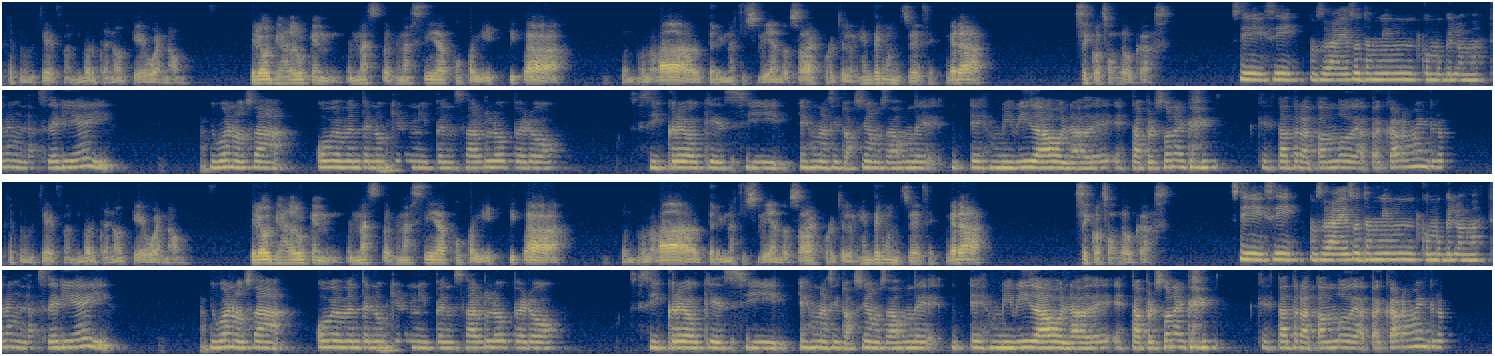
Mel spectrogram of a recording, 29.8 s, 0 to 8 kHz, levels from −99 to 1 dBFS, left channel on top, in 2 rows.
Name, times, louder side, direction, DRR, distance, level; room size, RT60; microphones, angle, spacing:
voice 1, 0.0-1.8 2.5-5.6 6.2-9.8 10.7-11.6 18.6-18.8, right 1 dB, 10° right, 0.7 m, -28 dB
voice 2, 12.4-16.0 16.9-20.5 21.3-27.1 27.5-29.3, right 2 dB, 55° right, 1.0 m, -25 dB
7.9 x 5.2 x 4.7 m
head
